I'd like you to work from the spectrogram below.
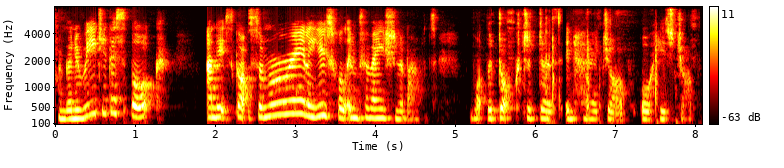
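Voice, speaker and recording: A primary school teacher with a fairly high, slightly mellow voice reads a picture book aloud to young children at a moderate pace. She explains things in simple words and asks her listeners questions. The small camera recording is a little dull and lo-fi.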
